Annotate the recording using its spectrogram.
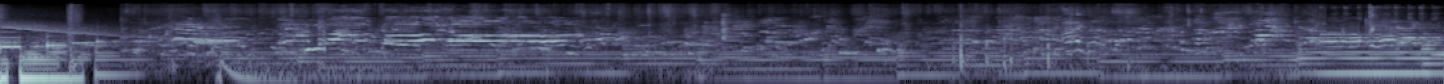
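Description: Children's voices chattering and calling out over background music with a steady backing that changes chord in steps. A whistle-like tone falls steeply in pitch during the first couple of seconds.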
